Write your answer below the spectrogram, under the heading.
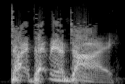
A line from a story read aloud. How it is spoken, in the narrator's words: yelling the very eloquent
